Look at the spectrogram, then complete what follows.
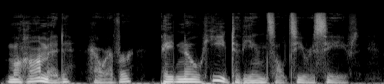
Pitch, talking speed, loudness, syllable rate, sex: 105 Hz, 155 wpm, -19 LUFS, 5.4 syllables/s, male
